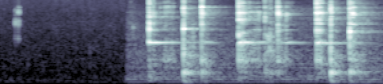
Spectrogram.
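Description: A spoon stirs coffee in a cup, making a quick series of bright, ringing clinks against the ceramic in uneven bursts, fairly loud, with no voices.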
